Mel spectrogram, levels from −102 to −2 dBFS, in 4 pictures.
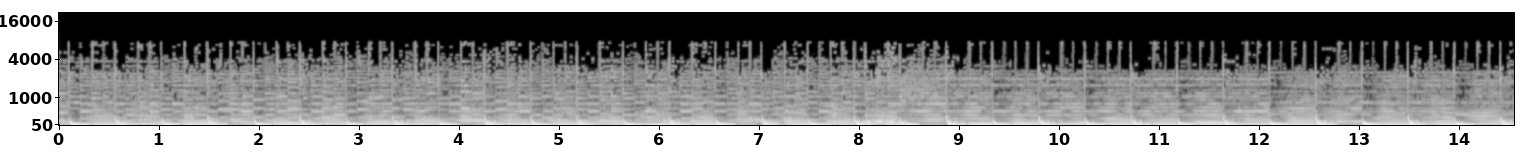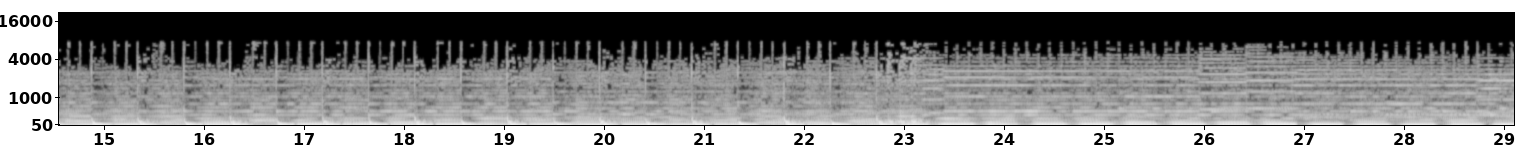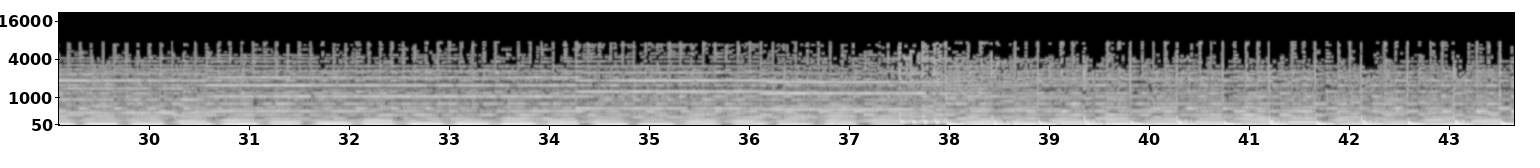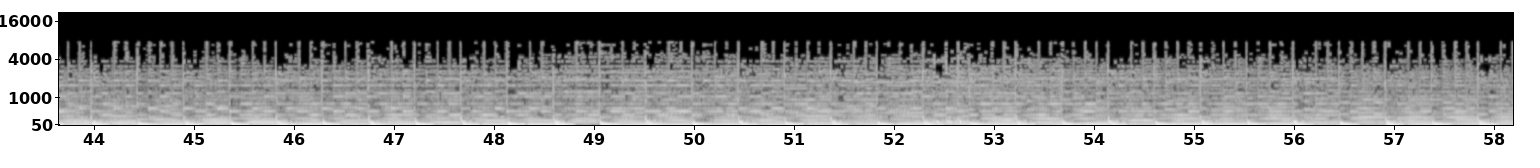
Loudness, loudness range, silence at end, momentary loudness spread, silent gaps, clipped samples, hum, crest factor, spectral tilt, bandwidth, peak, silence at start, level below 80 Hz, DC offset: -16 LUFS; 1 LU; 0 s; 2 LU; none; under 0.1%; none; 12 dB; -5.5 dB/octave; 8 kHz; -2 dBFS; 0 s; -16 dBFS; under 0.1%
